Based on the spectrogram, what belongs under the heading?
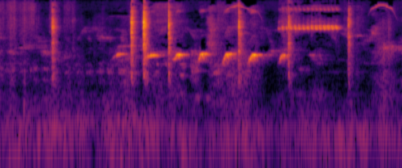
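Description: White-rumped shamas calling. A run of about six short, evenly repeated notes, a couple of high arching whistles, and a fast rattle near the end, with sharp clicks in between.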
